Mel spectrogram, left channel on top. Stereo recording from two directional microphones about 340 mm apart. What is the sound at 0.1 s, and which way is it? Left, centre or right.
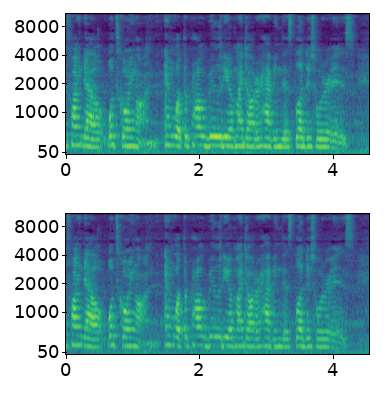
Speech, centre.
